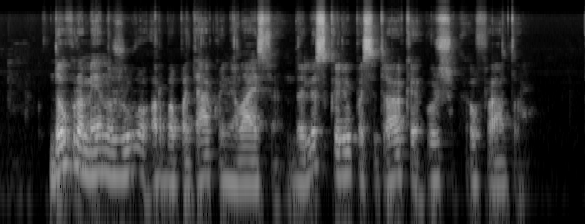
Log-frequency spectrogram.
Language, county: Lithuanian, Panevėžys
